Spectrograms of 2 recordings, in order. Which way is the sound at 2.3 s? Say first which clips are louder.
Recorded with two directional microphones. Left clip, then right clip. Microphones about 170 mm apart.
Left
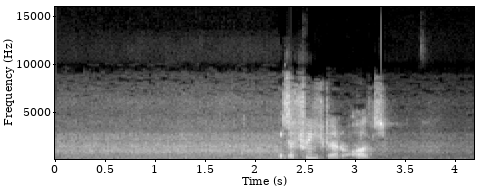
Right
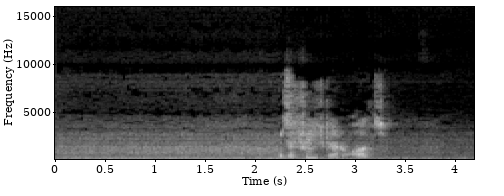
Left 19 dB; 20° left (ahead or behind).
